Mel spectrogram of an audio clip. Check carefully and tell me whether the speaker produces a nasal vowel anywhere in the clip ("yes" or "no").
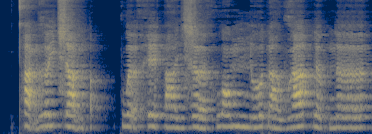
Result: no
